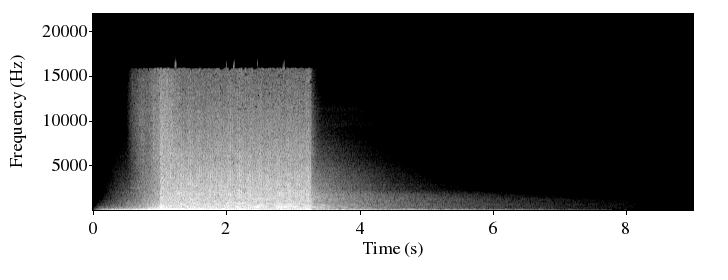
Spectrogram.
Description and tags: Cinematic Rise-and-Hit 01
Cinematic Rise-and-Hit sound.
